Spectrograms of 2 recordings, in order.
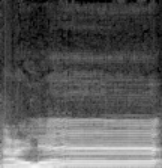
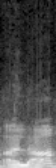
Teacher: عین کے تلفظ کا دھیان رکھنا ہے، اگر آپ اس کو الا پڑھیں گے تو آپ غلط پڑھیں گے، آپ نے اس کو عین پڑھنا ہے، حمزہ نہیں پڑھنا۔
